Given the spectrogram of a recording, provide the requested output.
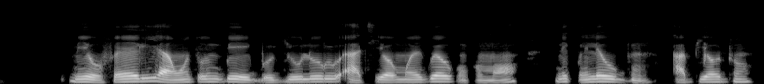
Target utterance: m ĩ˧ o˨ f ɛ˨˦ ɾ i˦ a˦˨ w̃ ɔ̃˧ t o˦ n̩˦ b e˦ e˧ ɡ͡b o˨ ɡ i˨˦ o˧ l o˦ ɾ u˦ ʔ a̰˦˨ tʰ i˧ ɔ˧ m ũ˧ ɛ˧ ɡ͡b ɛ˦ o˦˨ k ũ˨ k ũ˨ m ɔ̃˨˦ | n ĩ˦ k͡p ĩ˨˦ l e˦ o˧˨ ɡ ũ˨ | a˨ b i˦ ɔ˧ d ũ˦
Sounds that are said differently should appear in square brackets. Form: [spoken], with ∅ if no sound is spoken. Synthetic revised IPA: m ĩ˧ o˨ f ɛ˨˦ ɾ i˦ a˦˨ w̃ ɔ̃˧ t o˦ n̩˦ [ɡ͡b] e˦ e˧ ɡ͡b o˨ ɡ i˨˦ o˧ l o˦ ɾ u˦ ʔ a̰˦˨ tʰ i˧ ɔ˧ m [ɔ̃˧] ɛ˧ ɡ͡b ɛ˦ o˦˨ k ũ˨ k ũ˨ m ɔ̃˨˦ | n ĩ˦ k͡p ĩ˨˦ l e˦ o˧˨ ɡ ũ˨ | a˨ b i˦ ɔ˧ d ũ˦

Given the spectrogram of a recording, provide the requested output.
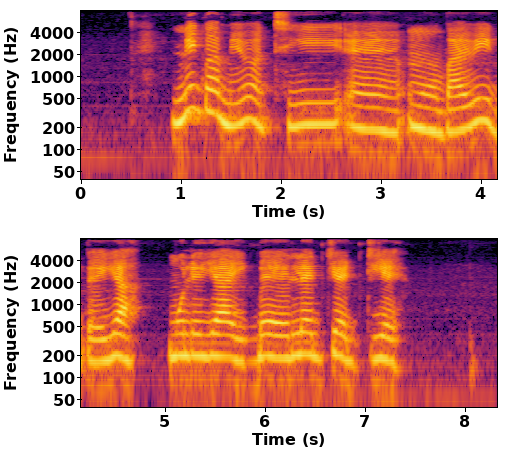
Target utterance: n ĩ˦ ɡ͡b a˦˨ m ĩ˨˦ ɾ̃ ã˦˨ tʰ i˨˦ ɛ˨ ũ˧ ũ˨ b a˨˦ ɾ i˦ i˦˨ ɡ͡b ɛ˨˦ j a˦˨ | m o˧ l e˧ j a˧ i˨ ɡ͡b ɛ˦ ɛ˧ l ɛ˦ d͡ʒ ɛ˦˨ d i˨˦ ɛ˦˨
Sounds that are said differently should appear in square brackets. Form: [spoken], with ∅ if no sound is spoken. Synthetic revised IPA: n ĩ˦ ɡ͡b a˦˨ m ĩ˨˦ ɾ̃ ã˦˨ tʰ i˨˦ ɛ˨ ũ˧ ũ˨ b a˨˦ ɾ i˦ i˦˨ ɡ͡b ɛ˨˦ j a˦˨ | m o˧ l e˧ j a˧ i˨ ɡ͡b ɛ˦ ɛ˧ l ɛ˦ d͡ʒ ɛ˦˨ d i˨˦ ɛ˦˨

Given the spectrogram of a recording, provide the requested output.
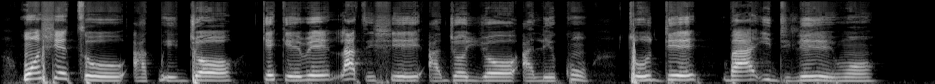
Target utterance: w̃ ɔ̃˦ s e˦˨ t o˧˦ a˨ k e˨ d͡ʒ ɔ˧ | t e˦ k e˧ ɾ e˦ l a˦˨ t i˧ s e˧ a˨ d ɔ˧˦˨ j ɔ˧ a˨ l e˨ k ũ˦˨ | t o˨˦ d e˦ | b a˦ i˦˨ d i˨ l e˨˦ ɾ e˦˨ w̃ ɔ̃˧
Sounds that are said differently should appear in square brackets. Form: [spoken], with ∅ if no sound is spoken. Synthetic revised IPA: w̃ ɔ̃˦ [ʃ] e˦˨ t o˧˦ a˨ [k͡p] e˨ d͡ʒ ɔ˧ | [k] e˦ k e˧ ɾ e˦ l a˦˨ t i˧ [ʃ] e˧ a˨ [d͡ʒ] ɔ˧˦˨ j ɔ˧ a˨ l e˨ k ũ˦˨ | t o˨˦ d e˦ | b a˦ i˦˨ d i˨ l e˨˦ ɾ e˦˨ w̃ ɔ̃˧

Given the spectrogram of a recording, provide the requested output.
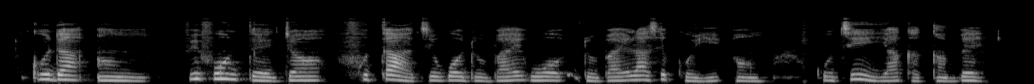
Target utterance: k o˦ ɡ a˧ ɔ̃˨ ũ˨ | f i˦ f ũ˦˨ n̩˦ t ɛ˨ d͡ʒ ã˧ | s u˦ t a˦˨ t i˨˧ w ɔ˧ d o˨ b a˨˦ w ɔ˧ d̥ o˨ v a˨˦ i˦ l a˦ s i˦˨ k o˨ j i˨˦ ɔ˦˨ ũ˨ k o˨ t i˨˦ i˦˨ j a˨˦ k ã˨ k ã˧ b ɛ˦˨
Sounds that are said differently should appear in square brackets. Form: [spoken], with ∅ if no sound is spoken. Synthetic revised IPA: k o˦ [d] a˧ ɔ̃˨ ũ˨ | f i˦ f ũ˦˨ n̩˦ t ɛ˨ d͡ʒ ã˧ | [f] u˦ t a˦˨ t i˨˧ w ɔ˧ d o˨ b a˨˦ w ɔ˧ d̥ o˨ [b] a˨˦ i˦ l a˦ s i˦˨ k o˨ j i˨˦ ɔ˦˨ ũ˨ k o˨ t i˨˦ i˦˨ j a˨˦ k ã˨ k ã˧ b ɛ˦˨

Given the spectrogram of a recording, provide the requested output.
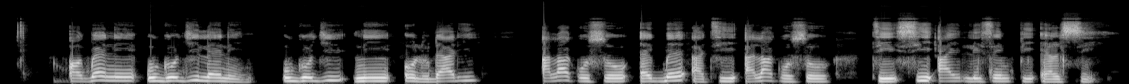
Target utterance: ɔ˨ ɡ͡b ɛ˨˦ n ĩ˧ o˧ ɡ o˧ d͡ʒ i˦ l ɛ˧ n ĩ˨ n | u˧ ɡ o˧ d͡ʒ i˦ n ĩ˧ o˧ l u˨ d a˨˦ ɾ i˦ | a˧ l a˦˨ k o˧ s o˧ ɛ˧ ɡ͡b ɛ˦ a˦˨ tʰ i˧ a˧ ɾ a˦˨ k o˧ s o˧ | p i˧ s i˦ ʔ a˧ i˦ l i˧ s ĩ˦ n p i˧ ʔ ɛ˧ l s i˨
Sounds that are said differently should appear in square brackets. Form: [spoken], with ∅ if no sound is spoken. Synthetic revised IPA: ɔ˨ ɡ͡b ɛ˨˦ n ĩ˧ [u˧] ɡ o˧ d͡ʒ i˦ l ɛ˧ n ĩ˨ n | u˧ ɡ o˧ d͡ʒ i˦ n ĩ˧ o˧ l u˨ d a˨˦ ɾ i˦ | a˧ l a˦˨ k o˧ s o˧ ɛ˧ ɡ͡b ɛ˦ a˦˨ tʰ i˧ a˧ [l] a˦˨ k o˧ s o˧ | [t] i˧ s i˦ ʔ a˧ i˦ l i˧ s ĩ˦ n p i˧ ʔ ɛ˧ l s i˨

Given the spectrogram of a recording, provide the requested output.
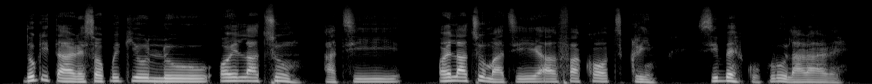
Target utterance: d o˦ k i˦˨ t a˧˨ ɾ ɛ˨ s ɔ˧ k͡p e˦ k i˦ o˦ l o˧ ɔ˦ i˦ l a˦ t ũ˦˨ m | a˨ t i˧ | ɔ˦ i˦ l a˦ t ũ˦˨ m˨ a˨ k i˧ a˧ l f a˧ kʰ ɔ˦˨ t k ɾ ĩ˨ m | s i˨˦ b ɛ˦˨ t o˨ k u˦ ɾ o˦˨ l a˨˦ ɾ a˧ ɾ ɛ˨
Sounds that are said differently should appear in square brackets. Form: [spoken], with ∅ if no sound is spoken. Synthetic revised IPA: d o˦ k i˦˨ t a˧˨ ɾ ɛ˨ s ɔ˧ k͡p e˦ k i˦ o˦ l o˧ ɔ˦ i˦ l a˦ t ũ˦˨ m | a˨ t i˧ | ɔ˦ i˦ l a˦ t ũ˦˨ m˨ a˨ [t] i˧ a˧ l f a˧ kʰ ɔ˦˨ t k ɾ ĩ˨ m | s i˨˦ b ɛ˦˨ [k] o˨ k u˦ ɾ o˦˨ l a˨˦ ɾ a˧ ɾ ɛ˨

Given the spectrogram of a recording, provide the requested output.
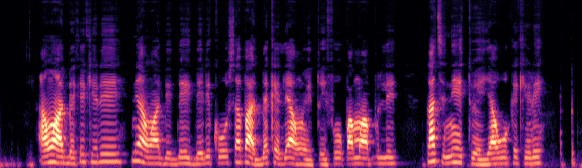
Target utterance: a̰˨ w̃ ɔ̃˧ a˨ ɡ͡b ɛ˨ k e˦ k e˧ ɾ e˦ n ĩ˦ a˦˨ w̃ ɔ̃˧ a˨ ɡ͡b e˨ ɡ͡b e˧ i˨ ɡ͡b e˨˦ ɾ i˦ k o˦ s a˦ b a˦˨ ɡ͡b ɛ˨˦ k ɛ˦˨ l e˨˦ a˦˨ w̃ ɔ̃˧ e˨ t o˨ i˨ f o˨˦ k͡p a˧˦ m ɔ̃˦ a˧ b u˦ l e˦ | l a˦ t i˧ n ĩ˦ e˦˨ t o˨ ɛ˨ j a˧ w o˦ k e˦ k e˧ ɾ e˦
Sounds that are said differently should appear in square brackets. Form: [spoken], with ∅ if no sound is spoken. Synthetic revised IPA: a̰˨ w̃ ɔ̃˧ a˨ ɡ͡b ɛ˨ k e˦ k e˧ ɾ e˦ n ĩ˦ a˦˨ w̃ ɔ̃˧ a˨ ɡ͡b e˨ ɡ͡b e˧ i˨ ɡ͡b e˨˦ ɾ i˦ k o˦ s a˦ b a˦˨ ɡ͡b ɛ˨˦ k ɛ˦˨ l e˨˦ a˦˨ w̃ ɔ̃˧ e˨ t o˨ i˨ f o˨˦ k͡p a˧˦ m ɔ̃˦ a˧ b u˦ l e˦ | l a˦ t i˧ n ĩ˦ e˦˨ t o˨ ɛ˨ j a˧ w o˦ k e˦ k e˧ ɾ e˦

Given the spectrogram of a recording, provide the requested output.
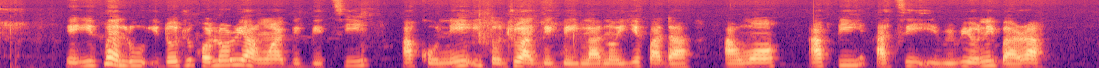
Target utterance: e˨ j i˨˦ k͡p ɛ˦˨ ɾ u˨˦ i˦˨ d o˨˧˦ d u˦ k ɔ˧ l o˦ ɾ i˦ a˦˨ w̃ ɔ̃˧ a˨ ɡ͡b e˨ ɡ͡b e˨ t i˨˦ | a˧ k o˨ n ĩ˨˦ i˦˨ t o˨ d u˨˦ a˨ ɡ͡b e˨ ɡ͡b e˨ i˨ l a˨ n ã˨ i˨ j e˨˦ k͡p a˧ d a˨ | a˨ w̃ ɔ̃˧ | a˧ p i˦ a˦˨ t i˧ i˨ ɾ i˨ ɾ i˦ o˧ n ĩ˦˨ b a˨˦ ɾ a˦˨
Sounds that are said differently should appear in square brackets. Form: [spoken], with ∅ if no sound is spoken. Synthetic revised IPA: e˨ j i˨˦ k͡p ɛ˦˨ [l] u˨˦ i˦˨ d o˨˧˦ [d͡ʒ] u˦ k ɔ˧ l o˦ ɾ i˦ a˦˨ w̃ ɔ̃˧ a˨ ɡ͡b e˨ ɡ͡b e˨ t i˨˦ | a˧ k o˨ n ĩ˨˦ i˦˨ t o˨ [d͡ʒ] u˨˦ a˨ ɡ͡b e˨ ɡ͡b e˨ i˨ l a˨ n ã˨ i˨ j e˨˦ k͡p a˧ d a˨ | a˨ w̃ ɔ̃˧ | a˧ p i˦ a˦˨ t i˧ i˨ ɾ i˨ ɾ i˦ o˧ n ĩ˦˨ b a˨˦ ɾ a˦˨

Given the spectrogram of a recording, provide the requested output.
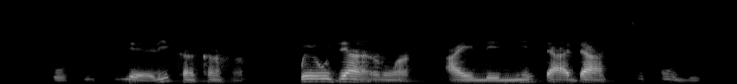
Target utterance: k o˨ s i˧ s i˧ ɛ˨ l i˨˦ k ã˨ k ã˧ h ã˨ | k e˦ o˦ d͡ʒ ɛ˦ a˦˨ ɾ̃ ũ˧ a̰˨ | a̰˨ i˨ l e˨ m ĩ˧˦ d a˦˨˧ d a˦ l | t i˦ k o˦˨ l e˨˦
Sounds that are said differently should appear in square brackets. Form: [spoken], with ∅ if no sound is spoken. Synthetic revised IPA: k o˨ [f] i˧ [f] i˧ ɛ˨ [ɾ] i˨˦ k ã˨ k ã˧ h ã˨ | [k͡p] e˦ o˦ d͡ʒ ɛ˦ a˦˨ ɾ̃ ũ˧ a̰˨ | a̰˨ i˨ l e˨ m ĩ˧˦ d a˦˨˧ d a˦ [∅] | t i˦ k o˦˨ l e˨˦

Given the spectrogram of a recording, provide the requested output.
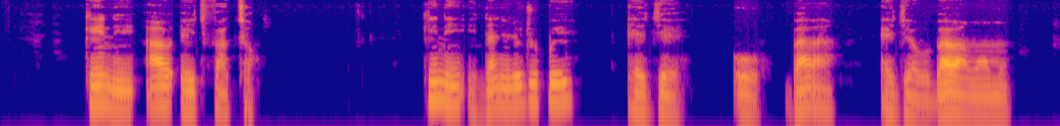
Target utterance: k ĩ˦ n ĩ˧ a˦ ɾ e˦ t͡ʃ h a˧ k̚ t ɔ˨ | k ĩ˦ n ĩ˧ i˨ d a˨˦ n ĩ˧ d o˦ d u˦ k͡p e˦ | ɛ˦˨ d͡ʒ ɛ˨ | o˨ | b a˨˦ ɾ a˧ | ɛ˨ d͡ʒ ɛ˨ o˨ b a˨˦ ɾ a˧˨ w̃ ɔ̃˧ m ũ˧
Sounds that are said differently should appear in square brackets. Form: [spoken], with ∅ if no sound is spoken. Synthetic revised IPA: k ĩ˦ n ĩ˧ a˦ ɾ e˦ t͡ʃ [f] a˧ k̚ t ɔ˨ | k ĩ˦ n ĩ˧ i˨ d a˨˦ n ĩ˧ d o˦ [d͡ʒ] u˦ k͡p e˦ | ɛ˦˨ d͡ʒ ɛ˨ | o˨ | b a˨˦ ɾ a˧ | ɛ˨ d͡ʒ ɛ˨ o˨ b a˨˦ ɾ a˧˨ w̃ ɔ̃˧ m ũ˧

